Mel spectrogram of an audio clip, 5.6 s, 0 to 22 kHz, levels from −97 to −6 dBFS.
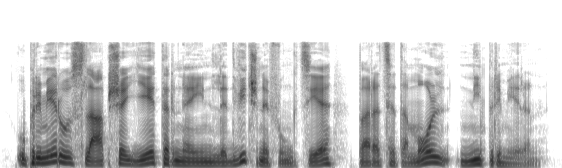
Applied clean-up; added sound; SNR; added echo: none; none; none; none.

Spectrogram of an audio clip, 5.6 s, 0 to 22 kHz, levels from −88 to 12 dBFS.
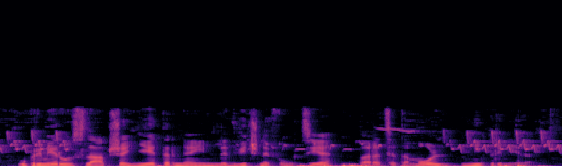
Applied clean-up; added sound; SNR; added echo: classical method log-MMSE.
